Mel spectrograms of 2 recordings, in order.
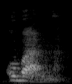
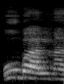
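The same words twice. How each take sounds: First: उबालना with a short first vowel, "u-baalna"; correct short उ. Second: उबालना with a stretched first vowel, "oo-baalna"; wrong long ऊ. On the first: Teacher giving the correct word, उबालना with short "u". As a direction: keep the opening of उबालना short and low. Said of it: "क्या होता है". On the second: Teacher rejecting the mistake, उबालना with long "oo". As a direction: lengthen the opening vowel of उबालना. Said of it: "नहीं होता है कभी भी". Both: Shown as a demonstration.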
